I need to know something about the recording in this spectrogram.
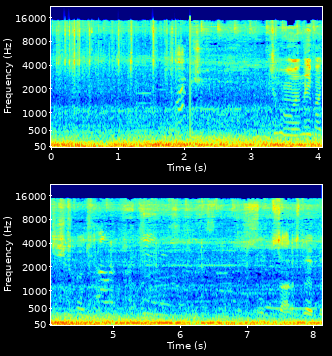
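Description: Road noise inside a moving car: a steady low rumble of engine and tyres on a rough, patched asphalt road.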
